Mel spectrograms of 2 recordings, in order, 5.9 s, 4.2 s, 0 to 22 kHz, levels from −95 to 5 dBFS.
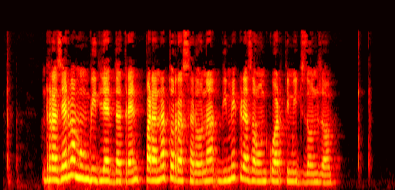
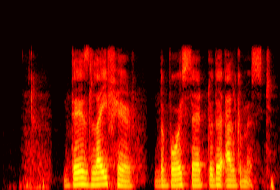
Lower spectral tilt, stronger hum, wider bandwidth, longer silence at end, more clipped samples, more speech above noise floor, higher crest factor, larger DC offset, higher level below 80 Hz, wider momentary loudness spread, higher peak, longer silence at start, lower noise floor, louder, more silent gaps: second, -4 dB/octave vs -6.5 dB/octave; neither; first, 11.5 kHz vs 8.2 kHz; first, 0.95 s vs 0.1 s; neither; first, 41 dB vs 26 dB; about the same, 20 dB vs 20 dB; neither; second, -68 dBFS vs -58 dBFS; second, 13 LU vs 16 LU; first, -2 dBFS vs -6 dBFS; first, 0.65 s vs 0.4 s; first, -63 dBFS vs -51 dBFS; first, -21 LUFS vs -25 LUFS; neither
